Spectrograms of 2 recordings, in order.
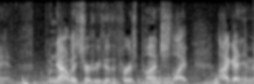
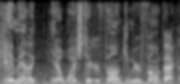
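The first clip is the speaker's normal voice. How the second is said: higher-pitched voice for the other man; imitated confrontation; 8 semitones higher, faster than usual. Man blocking the exit demands phone, imitated confrontation. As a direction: lightly mimic his demand, pitched up.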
